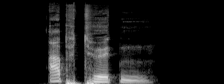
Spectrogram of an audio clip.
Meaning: 1. to mortify 2. to kill; to kill off; usually in masses, of vermin or germs
- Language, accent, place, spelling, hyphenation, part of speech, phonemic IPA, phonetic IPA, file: German, Germany, Berlin, abtöten, ab‧tö‧ten, verb, /ˈapˌtøːtən/, [ˈʔapˌtøːtn̩], De-abtöten.ogg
